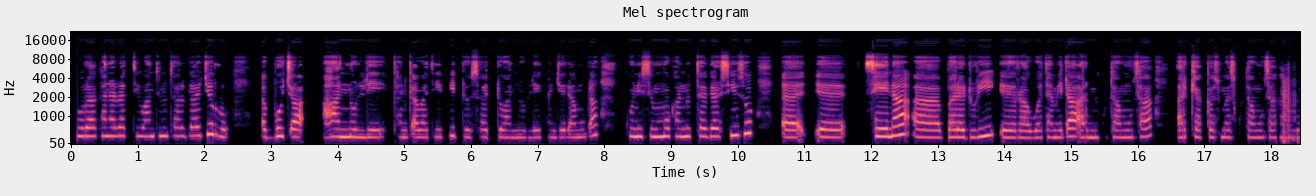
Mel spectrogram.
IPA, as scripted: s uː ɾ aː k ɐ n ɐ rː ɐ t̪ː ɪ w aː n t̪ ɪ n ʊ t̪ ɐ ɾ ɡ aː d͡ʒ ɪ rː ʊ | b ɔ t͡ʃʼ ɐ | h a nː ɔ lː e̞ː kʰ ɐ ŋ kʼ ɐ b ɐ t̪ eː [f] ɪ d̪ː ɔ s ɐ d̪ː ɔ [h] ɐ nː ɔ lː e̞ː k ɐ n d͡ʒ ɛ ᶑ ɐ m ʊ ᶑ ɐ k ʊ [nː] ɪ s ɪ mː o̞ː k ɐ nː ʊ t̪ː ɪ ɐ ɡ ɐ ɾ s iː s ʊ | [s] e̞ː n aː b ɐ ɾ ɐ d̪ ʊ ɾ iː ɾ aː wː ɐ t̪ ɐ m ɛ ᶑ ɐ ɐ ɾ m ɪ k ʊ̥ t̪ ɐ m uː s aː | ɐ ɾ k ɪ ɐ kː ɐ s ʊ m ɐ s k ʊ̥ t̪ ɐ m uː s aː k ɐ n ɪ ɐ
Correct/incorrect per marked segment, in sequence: correct, correct, incorrect: n, correct

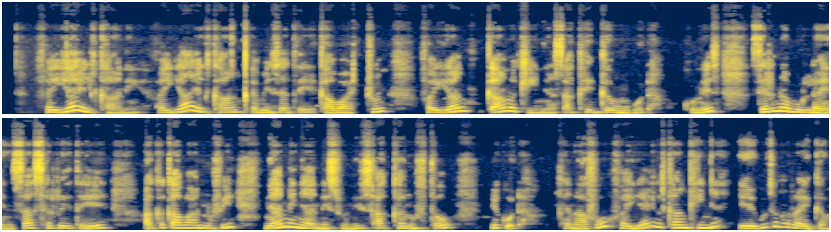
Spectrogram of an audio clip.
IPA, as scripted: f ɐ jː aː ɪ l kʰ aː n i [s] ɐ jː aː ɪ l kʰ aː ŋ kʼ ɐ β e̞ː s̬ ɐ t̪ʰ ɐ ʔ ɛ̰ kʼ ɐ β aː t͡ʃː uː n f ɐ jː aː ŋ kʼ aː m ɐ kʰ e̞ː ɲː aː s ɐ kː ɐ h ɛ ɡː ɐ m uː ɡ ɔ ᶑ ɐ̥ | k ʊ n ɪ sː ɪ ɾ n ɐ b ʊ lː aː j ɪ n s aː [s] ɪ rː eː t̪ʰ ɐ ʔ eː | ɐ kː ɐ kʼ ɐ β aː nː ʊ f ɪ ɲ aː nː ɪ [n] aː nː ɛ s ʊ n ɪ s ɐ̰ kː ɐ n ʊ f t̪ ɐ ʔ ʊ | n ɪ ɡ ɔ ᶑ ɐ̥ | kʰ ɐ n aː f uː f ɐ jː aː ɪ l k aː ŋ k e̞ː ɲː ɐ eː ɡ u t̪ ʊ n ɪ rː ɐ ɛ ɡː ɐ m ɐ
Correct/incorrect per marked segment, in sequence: incorrect: f, correct, incorrect: ɲ

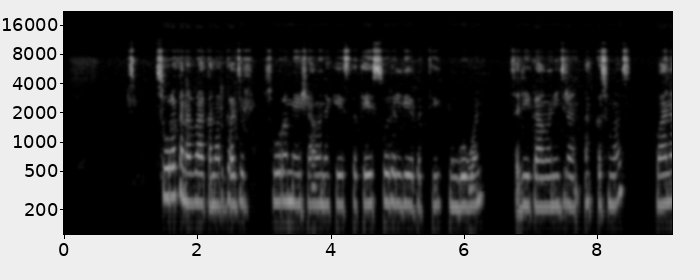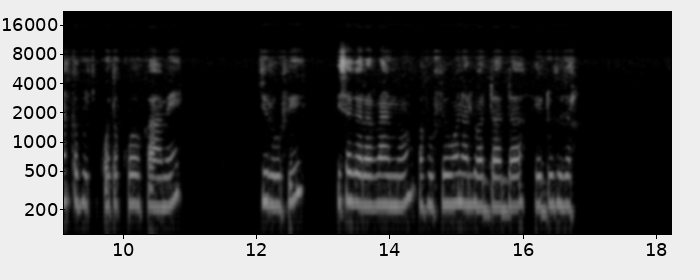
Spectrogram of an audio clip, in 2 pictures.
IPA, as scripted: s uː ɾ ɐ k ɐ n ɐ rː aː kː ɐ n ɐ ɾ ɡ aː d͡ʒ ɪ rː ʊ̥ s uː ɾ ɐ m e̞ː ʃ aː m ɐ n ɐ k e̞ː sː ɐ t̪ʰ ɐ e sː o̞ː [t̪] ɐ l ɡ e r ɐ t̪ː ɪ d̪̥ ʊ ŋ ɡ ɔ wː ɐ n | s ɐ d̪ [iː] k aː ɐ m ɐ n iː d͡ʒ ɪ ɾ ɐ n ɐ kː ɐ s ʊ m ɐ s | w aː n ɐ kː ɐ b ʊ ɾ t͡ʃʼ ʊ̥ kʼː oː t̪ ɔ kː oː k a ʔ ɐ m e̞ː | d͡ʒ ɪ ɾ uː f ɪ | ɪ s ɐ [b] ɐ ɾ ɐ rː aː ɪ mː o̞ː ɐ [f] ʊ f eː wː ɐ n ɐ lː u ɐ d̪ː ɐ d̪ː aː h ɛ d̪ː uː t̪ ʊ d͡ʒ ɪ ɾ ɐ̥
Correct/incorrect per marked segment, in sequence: incorrect: d̪, correct, incorrect: ɡ, correct

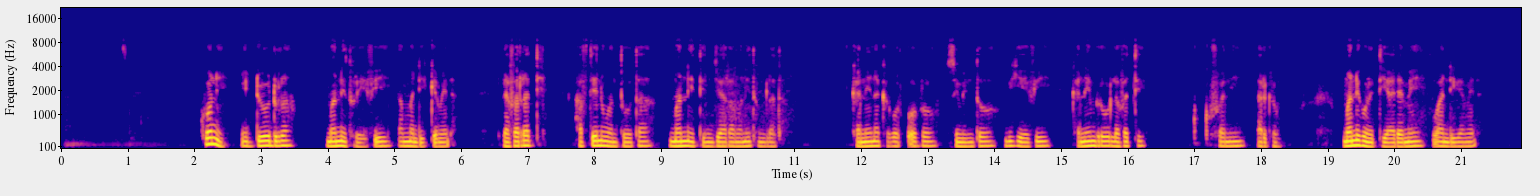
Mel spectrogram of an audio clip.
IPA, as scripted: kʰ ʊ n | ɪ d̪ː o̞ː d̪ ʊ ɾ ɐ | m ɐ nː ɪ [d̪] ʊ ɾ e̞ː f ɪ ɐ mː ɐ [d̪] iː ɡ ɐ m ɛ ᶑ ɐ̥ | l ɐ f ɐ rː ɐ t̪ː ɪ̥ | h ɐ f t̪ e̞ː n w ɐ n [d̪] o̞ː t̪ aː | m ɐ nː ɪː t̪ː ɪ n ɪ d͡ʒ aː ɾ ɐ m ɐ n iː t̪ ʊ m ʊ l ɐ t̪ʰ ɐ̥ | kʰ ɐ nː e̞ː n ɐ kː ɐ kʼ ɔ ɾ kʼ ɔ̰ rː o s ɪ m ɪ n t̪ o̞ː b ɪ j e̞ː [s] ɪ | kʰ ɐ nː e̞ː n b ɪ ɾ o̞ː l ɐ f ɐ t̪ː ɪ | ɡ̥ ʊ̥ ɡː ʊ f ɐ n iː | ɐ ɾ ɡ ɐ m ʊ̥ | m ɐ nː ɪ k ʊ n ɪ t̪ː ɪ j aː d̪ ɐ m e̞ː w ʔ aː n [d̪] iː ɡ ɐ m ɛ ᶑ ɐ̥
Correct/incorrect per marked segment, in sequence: incorrect: t̪, correct, incorrect: t̪, incorrect: f, correct

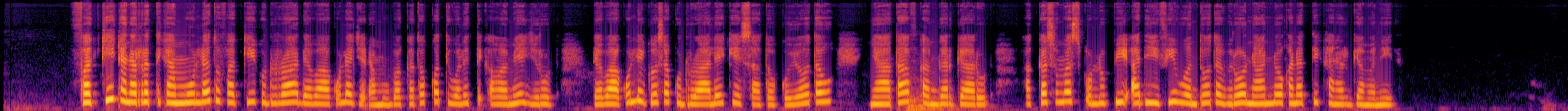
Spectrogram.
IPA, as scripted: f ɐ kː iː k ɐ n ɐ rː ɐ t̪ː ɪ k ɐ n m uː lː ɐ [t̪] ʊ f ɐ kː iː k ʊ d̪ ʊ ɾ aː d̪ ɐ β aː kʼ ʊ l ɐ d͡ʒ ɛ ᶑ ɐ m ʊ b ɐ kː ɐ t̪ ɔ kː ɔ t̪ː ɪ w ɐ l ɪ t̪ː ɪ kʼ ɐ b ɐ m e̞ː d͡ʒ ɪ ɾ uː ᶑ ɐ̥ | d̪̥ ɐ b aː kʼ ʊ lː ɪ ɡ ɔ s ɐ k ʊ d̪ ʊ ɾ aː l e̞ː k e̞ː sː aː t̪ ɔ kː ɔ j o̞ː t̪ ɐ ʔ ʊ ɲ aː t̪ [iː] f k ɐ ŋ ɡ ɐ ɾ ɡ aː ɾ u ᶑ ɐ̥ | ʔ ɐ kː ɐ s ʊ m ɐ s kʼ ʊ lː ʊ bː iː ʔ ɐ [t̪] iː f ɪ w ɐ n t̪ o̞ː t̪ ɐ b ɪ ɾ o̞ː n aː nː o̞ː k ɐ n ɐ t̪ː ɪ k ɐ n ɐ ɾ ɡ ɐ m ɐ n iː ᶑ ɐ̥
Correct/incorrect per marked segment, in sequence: correct, incorrect: aː, incorrect: d̪

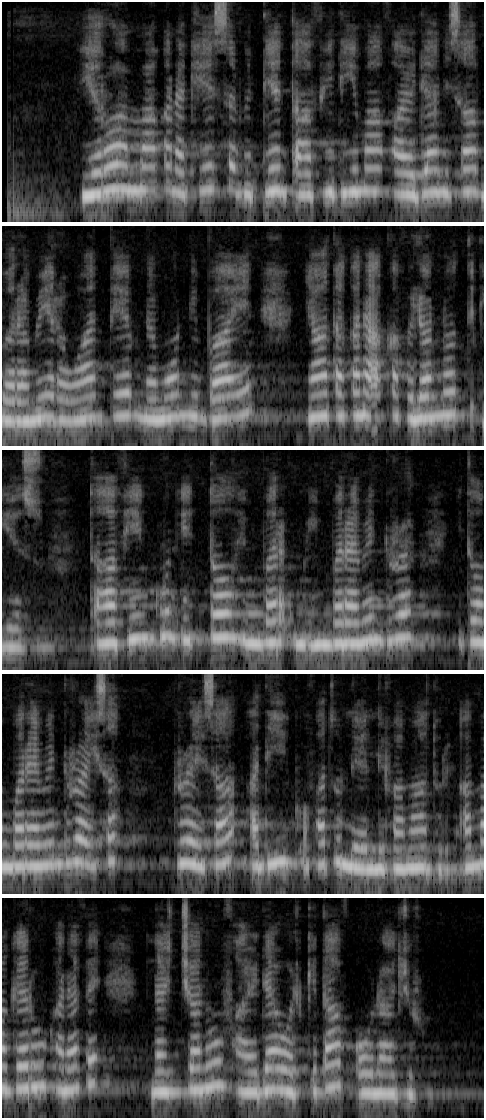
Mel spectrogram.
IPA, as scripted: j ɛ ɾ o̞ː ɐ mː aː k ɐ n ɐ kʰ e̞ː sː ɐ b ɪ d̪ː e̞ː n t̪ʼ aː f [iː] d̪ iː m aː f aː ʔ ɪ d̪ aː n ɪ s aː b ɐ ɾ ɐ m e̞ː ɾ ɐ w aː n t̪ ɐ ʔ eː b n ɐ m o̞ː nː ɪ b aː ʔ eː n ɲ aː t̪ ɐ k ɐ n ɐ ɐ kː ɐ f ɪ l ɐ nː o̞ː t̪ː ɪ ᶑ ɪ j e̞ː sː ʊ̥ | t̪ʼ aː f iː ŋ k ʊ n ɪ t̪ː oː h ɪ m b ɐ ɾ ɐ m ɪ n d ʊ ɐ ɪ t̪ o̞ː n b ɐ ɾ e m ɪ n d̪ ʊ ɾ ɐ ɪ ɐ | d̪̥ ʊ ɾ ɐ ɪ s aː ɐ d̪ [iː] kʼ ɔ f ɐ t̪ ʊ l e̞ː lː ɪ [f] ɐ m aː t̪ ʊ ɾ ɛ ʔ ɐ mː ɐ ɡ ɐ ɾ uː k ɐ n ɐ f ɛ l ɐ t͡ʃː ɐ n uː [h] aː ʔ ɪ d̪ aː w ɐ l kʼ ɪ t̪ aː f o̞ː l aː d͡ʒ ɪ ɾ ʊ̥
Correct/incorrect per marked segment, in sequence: correct, correct, correct, incorrect: f

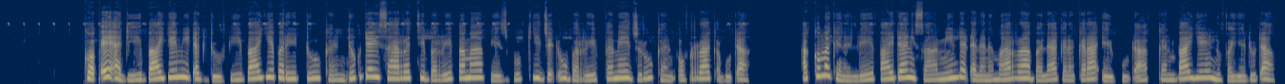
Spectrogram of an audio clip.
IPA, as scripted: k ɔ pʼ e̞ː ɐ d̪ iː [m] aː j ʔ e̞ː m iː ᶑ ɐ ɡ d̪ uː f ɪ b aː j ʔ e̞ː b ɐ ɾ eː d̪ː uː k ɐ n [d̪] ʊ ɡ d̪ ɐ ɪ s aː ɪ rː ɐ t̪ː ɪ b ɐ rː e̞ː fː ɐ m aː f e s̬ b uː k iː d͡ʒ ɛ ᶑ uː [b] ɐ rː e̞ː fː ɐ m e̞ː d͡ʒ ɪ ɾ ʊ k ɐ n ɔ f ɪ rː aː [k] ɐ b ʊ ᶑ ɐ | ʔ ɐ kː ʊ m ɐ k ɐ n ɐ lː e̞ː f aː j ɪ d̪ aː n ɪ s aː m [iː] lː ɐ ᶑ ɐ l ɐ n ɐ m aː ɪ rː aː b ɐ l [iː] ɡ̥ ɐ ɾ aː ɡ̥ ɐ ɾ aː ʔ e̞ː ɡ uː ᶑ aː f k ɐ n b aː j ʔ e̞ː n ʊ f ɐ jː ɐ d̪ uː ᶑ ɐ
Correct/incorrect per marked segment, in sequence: incorrect: b, correct, correct, incorrect: kʼ, correct, incorrect: aː

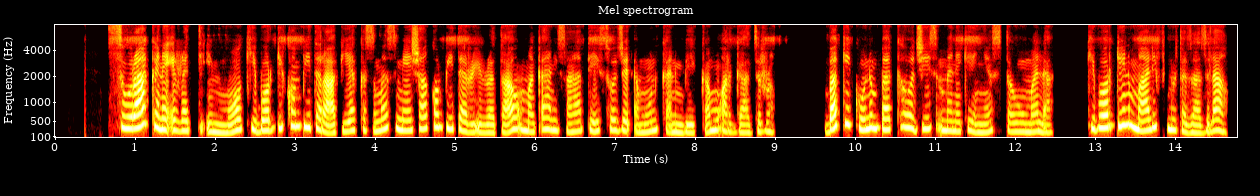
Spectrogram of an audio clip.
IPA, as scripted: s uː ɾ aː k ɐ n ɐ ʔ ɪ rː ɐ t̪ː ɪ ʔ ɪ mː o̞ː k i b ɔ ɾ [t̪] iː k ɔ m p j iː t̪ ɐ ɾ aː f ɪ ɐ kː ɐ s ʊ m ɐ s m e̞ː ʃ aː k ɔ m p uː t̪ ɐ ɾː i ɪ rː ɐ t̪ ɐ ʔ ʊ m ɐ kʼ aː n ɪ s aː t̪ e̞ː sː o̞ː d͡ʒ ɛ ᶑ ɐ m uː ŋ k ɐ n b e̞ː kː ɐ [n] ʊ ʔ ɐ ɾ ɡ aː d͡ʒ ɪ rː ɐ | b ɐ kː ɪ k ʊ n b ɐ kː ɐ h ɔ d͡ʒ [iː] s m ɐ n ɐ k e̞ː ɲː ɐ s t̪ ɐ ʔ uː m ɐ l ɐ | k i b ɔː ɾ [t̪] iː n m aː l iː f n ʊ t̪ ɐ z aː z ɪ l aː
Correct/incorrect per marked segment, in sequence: incorrect: d̪, incorrect: m, correct, incorrect: d̪

